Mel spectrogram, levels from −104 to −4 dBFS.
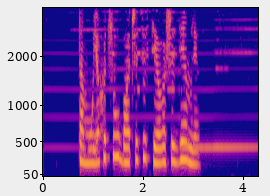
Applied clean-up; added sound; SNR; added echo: classical method spectral subtraction.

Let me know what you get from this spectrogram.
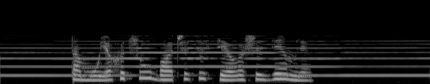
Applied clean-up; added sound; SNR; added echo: none; Wind instrument, woodwind instrument; 7 dB; none.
